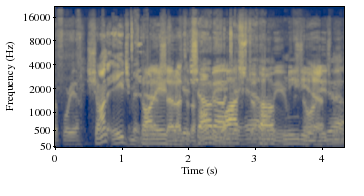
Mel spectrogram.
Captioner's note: group chattering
